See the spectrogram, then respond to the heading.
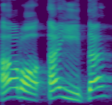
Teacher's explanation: हमज़ा की आवाज़ आनी चाहिए, आइन की आवाज़ नहीं आए।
